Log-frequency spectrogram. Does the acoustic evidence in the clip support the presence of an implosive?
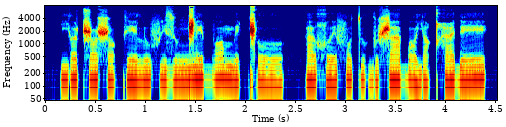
yes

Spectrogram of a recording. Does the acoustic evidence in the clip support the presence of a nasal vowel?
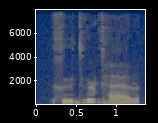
no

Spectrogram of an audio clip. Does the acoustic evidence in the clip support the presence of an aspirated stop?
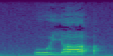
no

